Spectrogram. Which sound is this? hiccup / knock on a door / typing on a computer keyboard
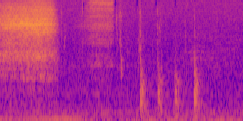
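knock on a door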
